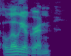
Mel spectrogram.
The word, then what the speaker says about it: Liljegren: By the way, it sounds like that's the way he wants it pronounced, Liljegren.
